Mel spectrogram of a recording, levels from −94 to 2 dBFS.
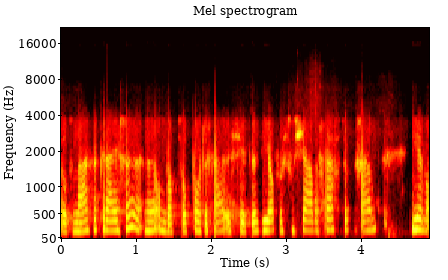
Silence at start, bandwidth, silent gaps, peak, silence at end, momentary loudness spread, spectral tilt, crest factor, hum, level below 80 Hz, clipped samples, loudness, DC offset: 0 s; 7.8 kHz; none; -4 dBFS; 0 s; 7 LU; -7.5 dB/octave; 20 dB; none; -64 dBFS; under 0.1%; -24 LUFS; under 0.1%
